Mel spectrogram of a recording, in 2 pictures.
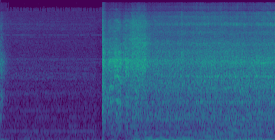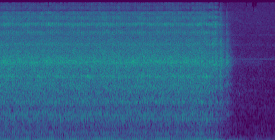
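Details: Vauxhall Corsa hot petrol engine at operating temperature cranks briefly, catches at once and settles into a steady, even idle, after fixing throttle body clicking and non-start, likely from damp in the electric throttle pedal due to cabin water ingress.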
